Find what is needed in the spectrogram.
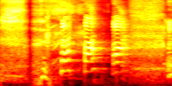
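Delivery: gargalhada aguda e solta; risada alta. Real, not acted. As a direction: rir alto do próprio orgulho. Lembra que fazia bem o diabo. (risada alta e aguda)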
